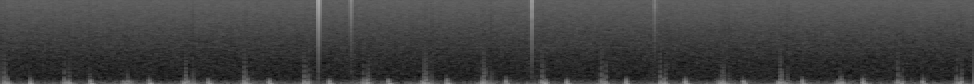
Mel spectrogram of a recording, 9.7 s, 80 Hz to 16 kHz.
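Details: Stereo recording with two stethoscope heads, mitral area on the right channel and Erb's point on the left: regular low paired thumps at about 100 per minute, faint handling clicks; normal heart sounds.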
